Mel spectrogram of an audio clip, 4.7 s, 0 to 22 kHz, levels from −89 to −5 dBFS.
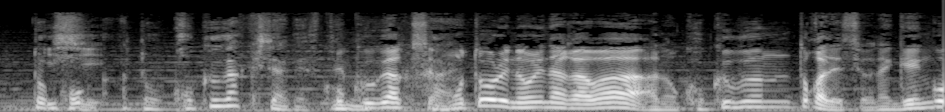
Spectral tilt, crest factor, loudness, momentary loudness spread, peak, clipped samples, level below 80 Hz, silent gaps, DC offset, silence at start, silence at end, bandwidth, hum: -6 dB/octave; 18 dB; -19 LUFS; 11 LU; 0 dBFS; under 0.1%; -46 dBFS; none; under 0.1%; 0 s; 0 s; 13.5 kHz; none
